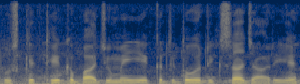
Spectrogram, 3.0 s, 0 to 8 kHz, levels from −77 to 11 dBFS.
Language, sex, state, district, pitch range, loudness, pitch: Hindi, male, Gujarat, Gandhinagar, 110-135 Hz, -18 LUFS, 120 Hz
